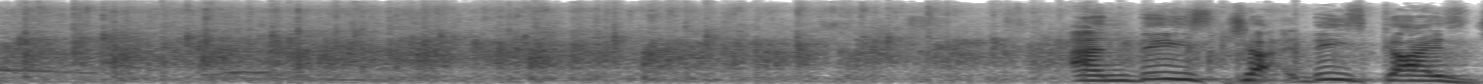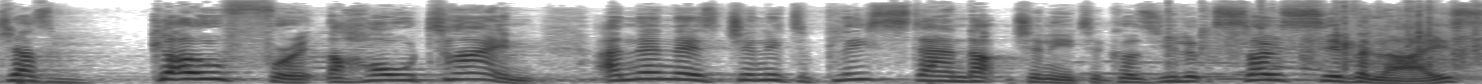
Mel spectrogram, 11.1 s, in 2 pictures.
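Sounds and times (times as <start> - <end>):
crowd applauding: 0.0 - 5.2, 9.8 - 11.1
speech: 4.0 - 11.1.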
